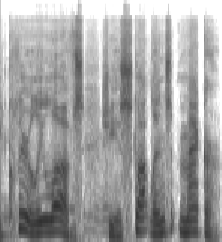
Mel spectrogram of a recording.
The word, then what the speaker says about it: Makar: She is Scotland's Makar. Rhymes with lacker, she told me.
